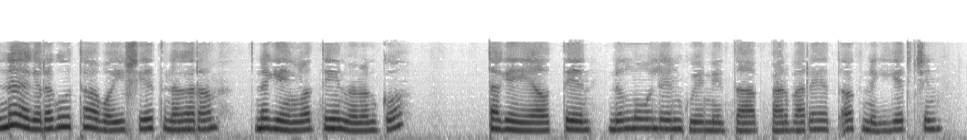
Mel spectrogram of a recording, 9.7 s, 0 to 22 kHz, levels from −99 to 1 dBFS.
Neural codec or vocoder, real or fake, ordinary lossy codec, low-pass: codec, 16 kHz, about 1 kbps, DyCAST, with the encoder's durations; fake; AAC, 24 kbps; 7.2 kHz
